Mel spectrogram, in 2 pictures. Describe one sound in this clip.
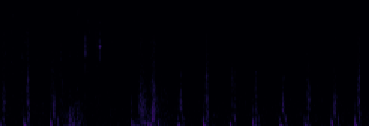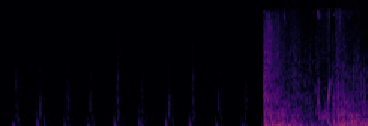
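Footsteps patter quickly and evenly over ground.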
